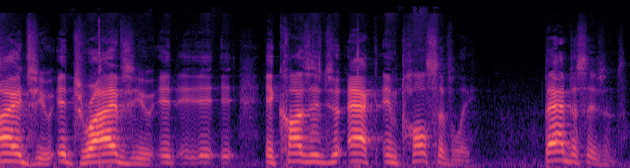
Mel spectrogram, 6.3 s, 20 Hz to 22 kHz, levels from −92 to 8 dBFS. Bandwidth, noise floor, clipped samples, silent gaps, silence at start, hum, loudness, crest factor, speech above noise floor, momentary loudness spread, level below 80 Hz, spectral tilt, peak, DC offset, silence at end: 16.5 kHz; -60 dBFS; under 0.1%; none; 0 s; none; -23 LUFS; 20 dB; 35 dB; 18 LU; -58 dBFS; -5 dB/octave; -4 dBFS; under 0.1%; 0.2 s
